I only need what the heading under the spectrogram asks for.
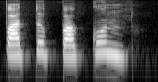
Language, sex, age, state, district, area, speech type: Kashmiri, female, 18-30, Jammu and Kashmir, Shopian, rural, read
